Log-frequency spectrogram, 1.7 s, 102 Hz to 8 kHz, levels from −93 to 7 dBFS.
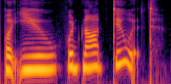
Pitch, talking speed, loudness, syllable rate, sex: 240 Hz, 210 wpm, -16 LUFS, 4.1 syllables/s, female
